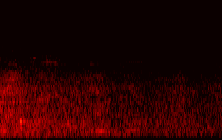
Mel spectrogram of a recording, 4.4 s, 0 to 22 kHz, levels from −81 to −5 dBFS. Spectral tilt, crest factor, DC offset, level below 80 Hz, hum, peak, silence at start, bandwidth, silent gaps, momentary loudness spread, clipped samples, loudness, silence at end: -4 dB/octave; 18 dB; under 0.1%; under -90 dBFS; none; -42 dBFS; 0 s; 10.5 kHz; none; 10 LU; under 0.1%; -60 LUFS; 0 s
